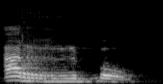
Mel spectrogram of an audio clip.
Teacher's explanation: Lembrando que o r é vibrante.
